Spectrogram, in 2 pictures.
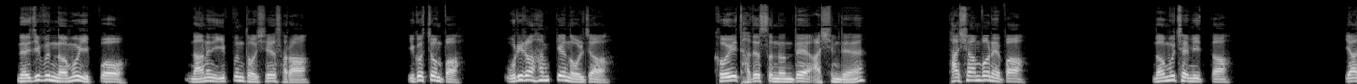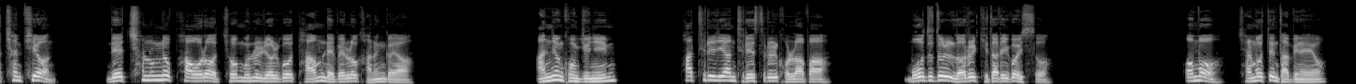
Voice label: Male Korean Toys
